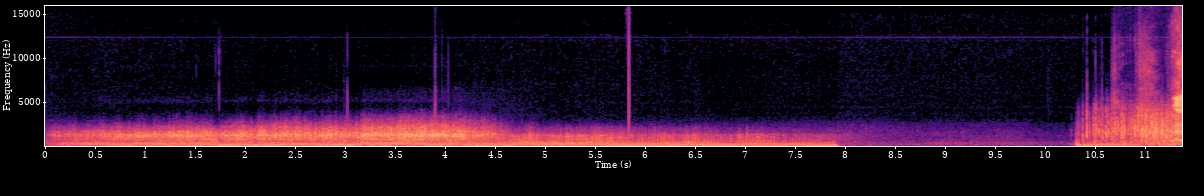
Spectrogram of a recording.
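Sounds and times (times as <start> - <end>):
V1 flying bomb pulse-jet engine: 0.0 - 11.3
loud blast: 10.3 - 11.3.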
